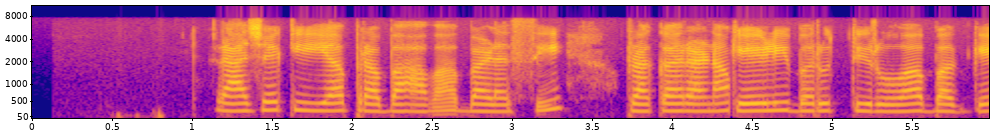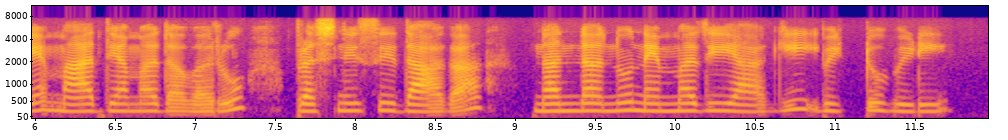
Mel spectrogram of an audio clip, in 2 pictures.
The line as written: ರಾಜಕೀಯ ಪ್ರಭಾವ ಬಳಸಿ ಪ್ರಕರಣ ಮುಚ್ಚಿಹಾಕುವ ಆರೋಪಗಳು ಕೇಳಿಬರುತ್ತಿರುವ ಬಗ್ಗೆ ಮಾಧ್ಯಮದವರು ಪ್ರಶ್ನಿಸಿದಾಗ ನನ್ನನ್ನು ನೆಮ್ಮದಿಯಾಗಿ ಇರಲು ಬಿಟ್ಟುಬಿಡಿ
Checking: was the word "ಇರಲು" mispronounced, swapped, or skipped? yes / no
yes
